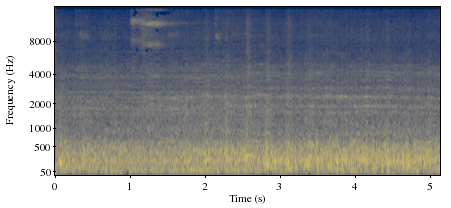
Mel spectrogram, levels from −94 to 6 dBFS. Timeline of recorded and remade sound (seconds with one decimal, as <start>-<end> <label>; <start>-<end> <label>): 0.0-1.1 recorded; 1.1-3.7 remade; 3.7-5.1 recorded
